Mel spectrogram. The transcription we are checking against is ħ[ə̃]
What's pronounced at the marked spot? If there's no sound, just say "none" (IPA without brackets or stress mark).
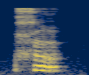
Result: ə̃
